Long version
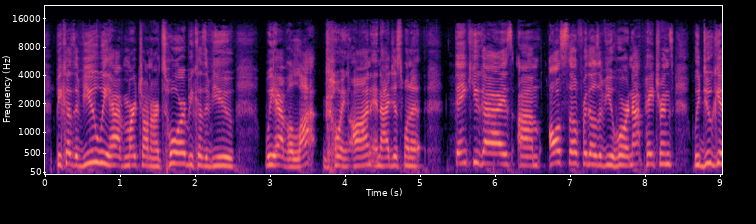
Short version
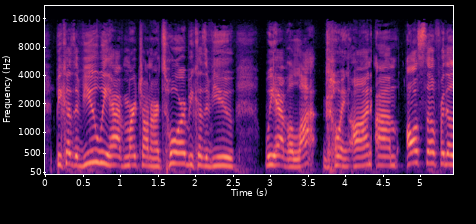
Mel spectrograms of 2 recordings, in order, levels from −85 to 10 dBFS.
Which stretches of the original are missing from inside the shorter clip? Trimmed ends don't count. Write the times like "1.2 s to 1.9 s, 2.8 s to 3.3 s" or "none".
4.3 s to 6.2 s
